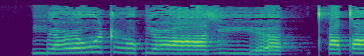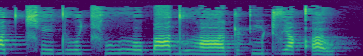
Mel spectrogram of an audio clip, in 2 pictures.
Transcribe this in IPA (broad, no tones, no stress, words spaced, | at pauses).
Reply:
møʕoːʈ ɦoɓyʕɑːzyːɐ̯ | t̪ʰytˤyːtt͡ɕʰe̤ dʱot͡ɕʰṳ ɦoɓɑ dṳɦɑːʈ øʈmiʈziɐ̯qʼu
